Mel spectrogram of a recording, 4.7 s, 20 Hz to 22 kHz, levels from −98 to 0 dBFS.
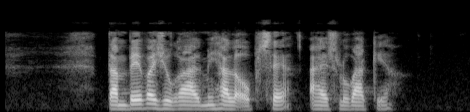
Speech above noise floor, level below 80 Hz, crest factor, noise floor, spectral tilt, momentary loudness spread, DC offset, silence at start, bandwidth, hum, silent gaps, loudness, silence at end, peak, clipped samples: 58 dB; -78 dBFS; 20 dB; -80 dBFS; -3 dB/octave; 15 LU; under 0.1%; 0.8 s; 10 kHz; none; none; -22 LUFS; 0.8 s; -4 dBFS; under 0.1%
